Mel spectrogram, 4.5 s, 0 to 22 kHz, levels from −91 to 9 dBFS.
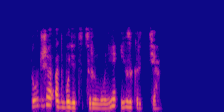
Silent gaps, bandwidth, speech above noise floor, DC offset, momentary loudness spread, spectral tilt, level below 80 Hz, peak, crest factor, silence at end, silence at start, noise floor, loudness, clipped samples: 2.36-2.40 s, 2.87-2.93 s; 8 kHz; over 65 dB; under 0.1%; 15 LU; -5.5 dB/octave; -64 dBFS; -6 dBFS; 20 dB; 1.35 s; 0.65 s; under -90 dBFS; -25 LUFS; under 0.1%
